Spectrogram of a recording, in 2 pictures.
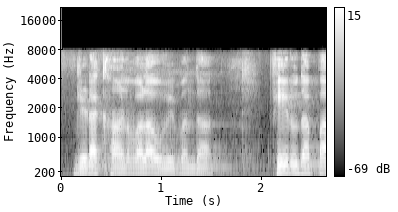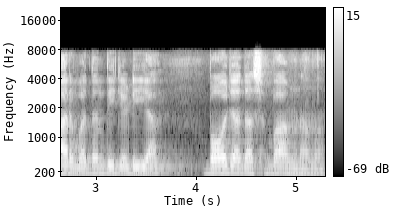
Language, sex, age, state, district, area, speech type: Punjabi, male, 18-30, Punjab, Gurdaspur, rural, spontaneous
